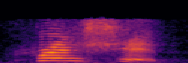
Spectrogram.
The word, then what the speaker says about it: friendship: You're going to drop a D. So, you're going to pronounce it as friendship. Look at the transcription. Friendship.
